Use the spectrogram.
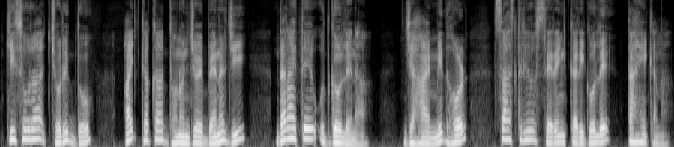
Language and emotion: Santali, neutral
